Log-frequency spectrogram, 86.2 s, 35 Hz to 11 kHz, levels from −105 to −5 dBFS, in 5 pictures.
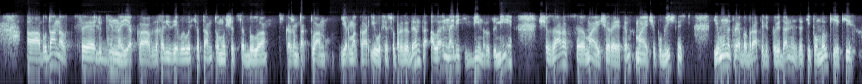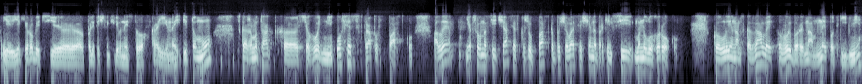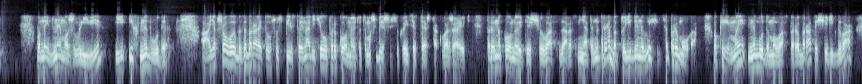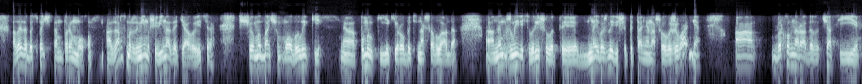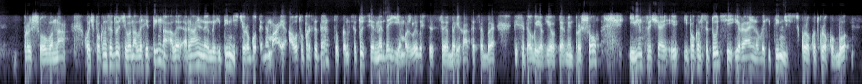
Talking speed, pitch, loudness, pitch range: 130 wpm, 110 Hz, -17 LUFS, 95-120 Hz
